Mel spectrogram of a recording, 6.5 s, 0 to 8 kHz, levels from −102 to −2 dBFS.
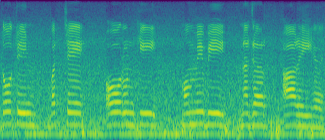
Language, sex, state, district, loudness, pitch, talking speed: Hindi, female, Haryana, Rohtak, -14 LUFS, 215 Hz, 100 wpm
